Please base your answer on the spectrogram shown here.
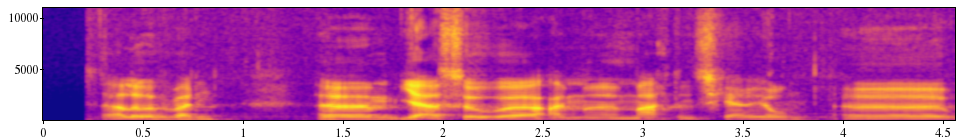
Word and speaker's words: Maarten: I'm Maarten Scherjon, which is a very Dutch name, but I think you can pronounce it as Maarten.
